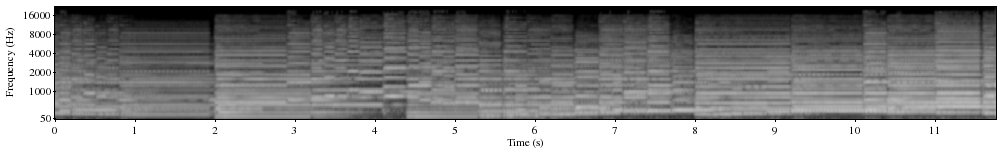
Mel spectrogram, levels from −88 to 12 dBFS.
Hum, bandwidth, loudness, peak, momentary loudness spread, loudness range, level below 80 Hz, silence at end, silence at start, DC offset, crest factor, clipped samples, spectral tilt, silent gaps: none; 19 kHz; -17 LUFS; -2 dBFS; 9 LU; 5 LU; -56 dBFS; 0 s; 0 s; under 0.1%; 16 dB; under 0.1%; -4 dB/octave; none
